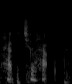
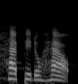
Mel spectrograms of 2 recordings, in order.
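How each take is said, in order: First: The t in 'to' is a clear t sound. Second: The t in 'to' sounds like a quick r. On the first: "Mas você pode falar também" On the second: "eu estou pronunciando esse T com um som de R"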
